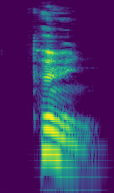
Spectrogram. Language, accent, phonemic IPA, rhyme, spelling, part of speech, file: English, Australia, /puːn/, -uːn, poon, noun, En-au-poon.ogg
- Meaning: 1. Any of several East Indian trees of the genus Calophyllum, yielding a light, hard wood used for masts, spars, etc 2. The vagina and vulva; or intercourse with a woman 3. A wimp; a pussy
